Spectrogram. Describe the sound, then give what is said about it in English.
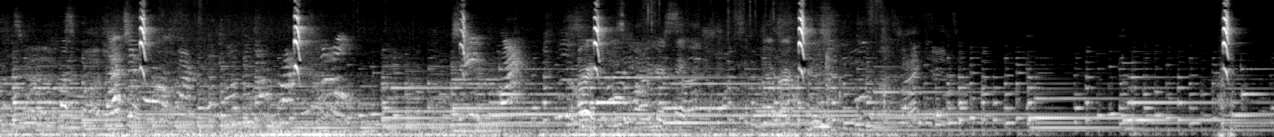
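Soft, high-pitched chirps from Stu, a whistling duck, repeat at a steady pace, each a short bright burst, over a low hum with a faint voice murmuring in the background. “He's chirping. He's clearly chirping.”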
